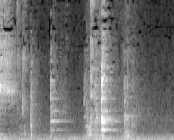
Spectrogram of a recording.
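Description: A few faint clinks and knocks, spread through the two seconds, two of them with a brief ringing tone.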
